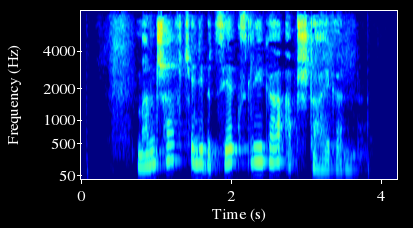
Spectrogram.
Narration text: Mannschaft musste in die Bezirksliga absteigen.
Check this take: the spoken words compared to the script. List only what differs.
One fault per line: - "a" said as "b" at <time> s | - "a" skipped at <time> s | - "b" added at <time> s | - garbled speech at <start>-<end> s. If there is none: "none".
- "musste" skipped at 1.5 s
